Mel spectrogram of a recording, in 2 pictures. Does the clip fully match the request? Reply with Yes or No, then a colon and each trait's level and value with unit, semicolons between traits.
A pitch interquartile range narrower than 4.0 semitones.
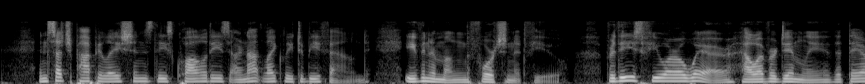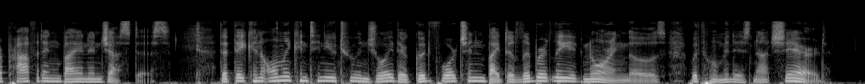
No: average, 4.7 semitones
